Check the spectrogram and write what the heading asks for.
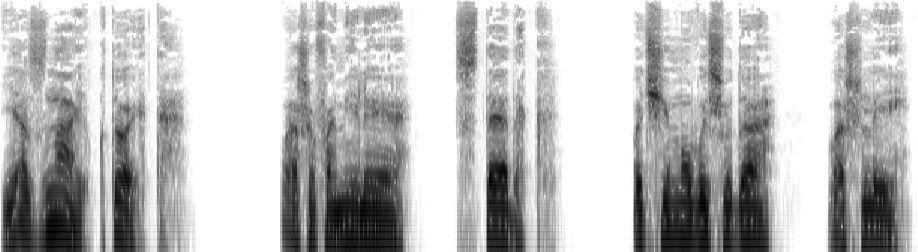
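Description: A cold old man, spaced out and detached, speaking slowly, as a male narrator reads him. His voice is low-key and husky. It is recorded dry and close. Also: lively intonation, darkish tone, dry recording, full character voice.

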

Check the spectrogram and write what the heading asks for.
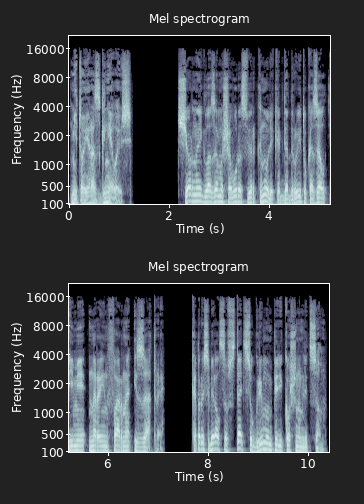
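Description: A man narrating a fantasy audiobook in an even, measured reading. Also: medium pitch, no room sound, studio quality.

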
